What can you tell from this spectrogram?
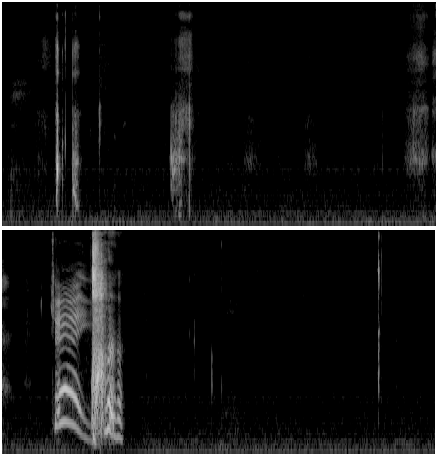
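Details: A few short, sharp catches, possibly hiccups, then one loud sneeze-like burst in a quiet room; sneeze.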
